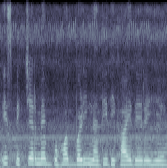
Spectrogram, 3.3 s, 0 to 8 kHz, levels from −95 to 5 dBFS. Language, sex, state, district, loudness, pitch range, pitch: Hindi, female, Chhattisgarh, Balrampur, -16 LUFS, 205-235 Hz, 215 Hz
